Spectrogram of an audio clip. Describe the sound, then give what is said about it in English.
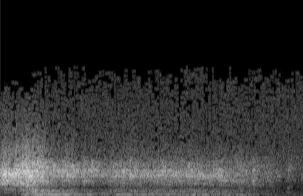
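A car engine runs out of gas with a low, steady rumble and hum that gradually weakens and fades toward the end. “Well, what do you know? We ran out of gas.”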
